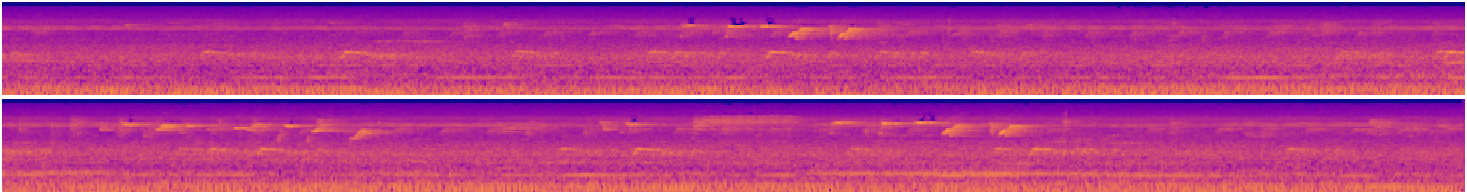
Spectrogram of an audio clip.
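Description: Birds calling: a short note repeating about once a second, with bursts of higher chirps every seven or eight seconds, over a steady low rumble.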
